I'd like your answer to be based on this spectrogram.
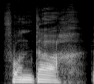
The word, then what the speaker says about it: vandaag: Vandaag. – There's a long A, two A's together. Vandaag.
